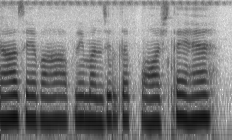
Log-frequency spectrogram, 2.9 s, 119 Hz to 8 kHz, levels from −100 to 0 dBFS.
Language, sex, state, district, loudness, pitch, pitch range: Hindi, female, Odisha, Khordha, -15 LUFS, 220 Hz, 215-225 Hz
